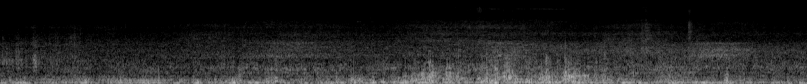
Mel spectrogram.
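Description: A police SUV drives up across a parking lot and pulls to a stop close by. Its engine and tyres are loudest about four to six seconds in, with wind buffeting the microphone throughout.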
